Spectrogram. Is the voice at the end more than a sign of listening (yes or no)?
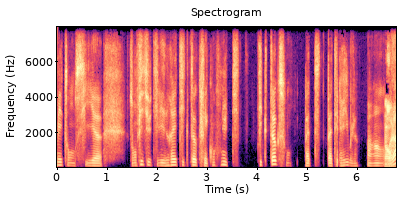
no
